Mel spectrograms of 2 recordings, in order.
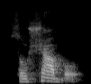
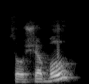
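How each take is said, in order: First: The stress is on the second syllable. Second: The stress is on the last syllable. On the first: "That would be the second one" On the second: "Or the last"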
